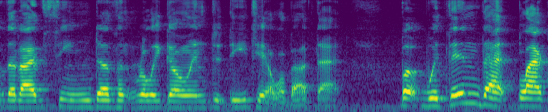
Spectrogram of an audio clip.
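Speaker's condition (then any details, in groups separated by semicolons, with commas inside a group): Cerebral palsy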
